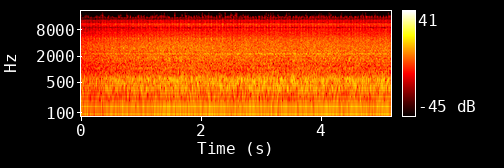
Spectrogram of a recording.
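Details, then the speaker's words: Car previously showing lean code and fuel trims up to 40-60%, restarted: steady, even idle with no misses; running decently, trims now around 3-4%. "Let's fire it up and give it a minute. It's actually running pretty decent right here."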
